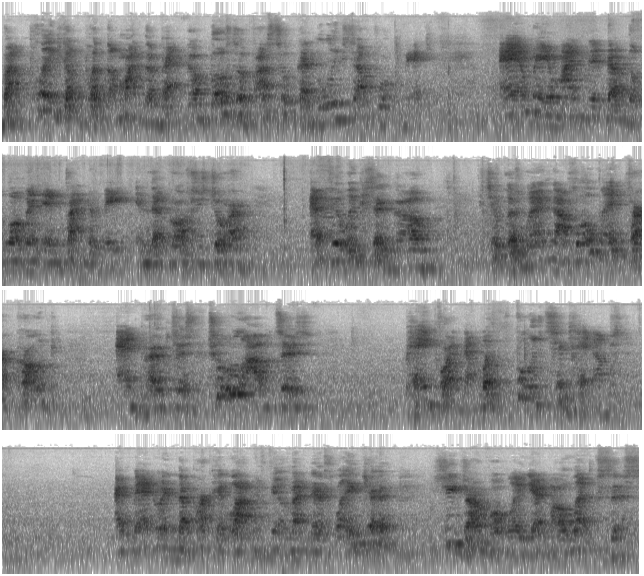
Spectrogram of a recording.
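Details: Adult woman with dysarthria after a massive stroke that left her unable to walk and with lost balance; she reports an audible speech impediment.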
